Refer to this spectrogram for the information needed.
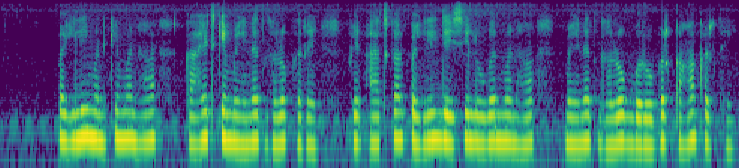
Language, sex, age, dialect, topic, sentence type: Chhattisgarhi, female, 18-24, Western/Budati/Khatahi, agriculture, statement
